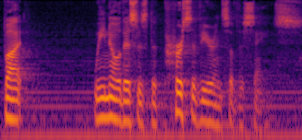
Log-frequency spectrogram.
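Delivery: ordinary talk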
